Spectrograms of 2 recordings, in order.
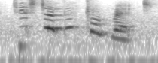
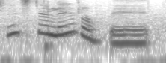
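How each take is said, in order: First: "Just a little bit" lifted high and playful; high sing-song. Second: Said in the usual way. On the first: Acted. Echoing her own words to chat in a high sing-song. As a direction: toss the line up high, teasing. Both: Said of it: "repeated line".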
